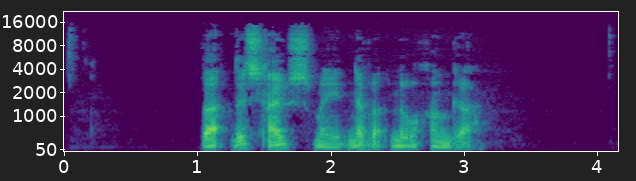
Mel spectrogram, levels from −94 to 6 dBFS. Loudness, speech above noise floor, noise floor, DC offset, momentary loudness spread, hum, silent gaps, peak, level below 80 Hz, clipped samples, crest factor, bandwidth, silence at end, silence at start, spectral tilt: -22 LUFS; 66 dB; -88 dBFS; under 0.1%; 9 LU; none; none; -4 dBFS; -60 dBFS; under 0.1%; 20 dB; 15.5 kHz; 1.05 s; 0.05 s; -3.5 dB/octave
